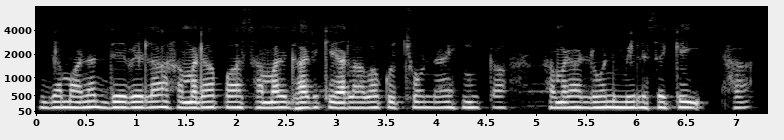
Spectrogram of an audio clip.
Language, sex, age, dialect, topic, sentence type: Magahi, male, 25-30, Western, banking, question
